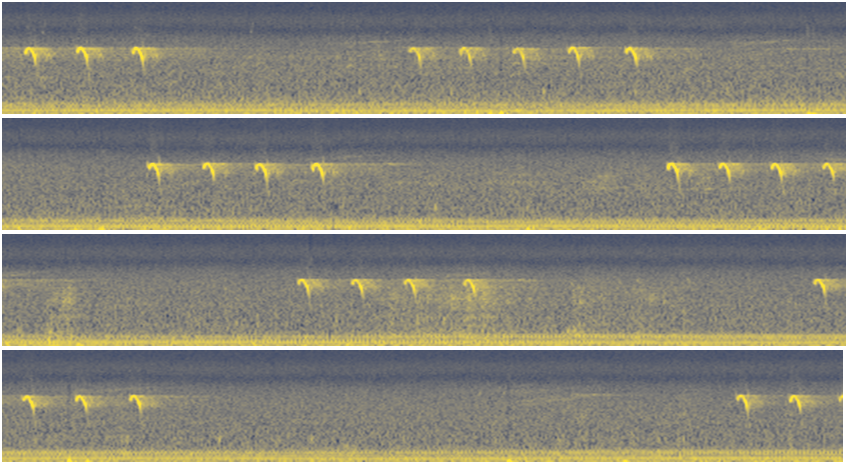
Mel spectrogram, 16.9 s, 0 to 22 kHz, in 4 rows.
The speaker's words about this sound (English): I just played that back, and while I did that, a number of type 2 birds flew over and went to the southeast,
